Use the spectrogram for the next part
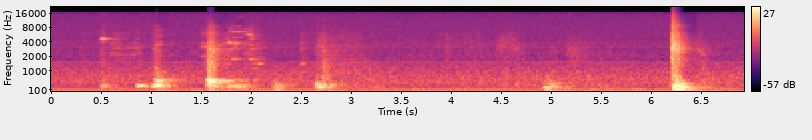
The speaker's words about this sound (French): Il pousse la porte.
